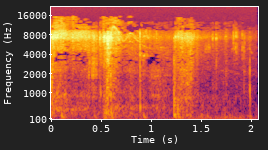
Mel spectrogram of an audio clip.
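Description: Near silence, with a couple of faint, soft footsteps on dirt.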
